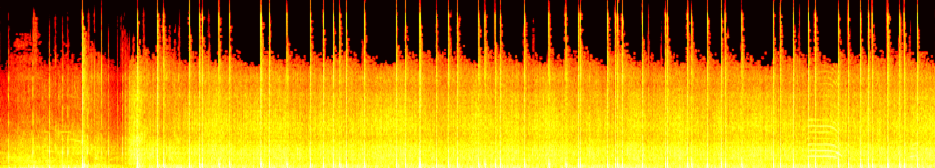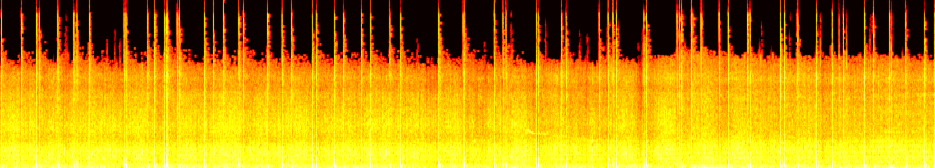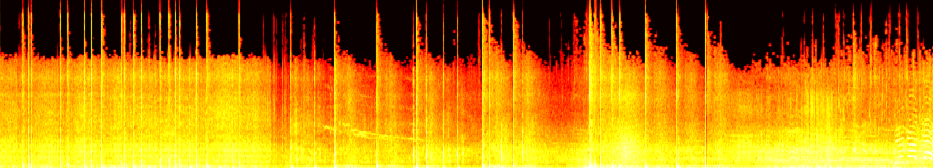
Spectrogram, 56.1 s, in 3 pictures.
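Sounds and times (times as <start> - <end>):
fireworks crackling: 0.0 - 56.0
deep firework burst: 0.1 - 56.0.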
